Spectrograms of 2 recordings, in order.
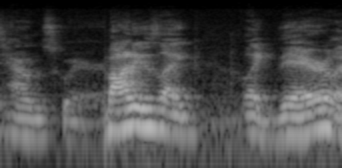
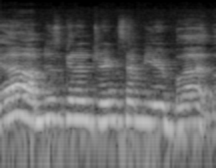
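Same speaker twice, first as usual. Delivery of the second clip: high, loud, quick and offhand; mock-casual, pitched up and hurried; breezy villain; 8 semitones higher, 10 dB louder, faster than usual. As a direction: toss off a creepy plan cheerfully. Silas breezily explains, acted.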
